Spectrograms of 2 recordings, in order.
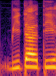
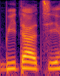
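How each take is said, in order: First: The last syllable is said with a hard d. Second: The last syllable is said with a soft j. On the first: It sounds like North Korean speech. The speaker calls it wrong. "미다디 하지 않고" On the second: It sounds like South Korean speech. The speaker calls it right. "미다지 하잖아요"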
